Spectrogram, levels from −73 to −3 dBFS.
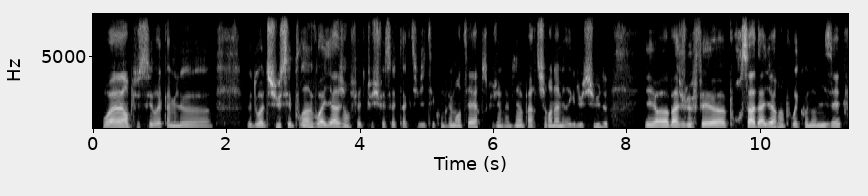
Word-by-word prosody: Ouais, 155 Hz, +2 st, +5 dB
en 145 Hz, -3 st, +5 dB
plus, 120 Hz, -, -9 dB
c'est 115 Hz, -, -3 dB
vrai, 125 Hz, +4 st, -3 dB
tu -, -, -5 dB
as -, -, -2 dB
mis 105 Hz, -2 st, -3 dB
le 100 Hz, -1 st, -6 dB, 0.6 s
le 105 Hz, -, -9 dB
doigt 110 Hz, +2 st, 0 dB
dessus. 165 Hz, +9 st, +5 dB
C'est 120 Hz, -6 st, +2 dB
pour 120 Hz, +3 st, -3 dB
un 135 Hz, +1 st, +1 dB
voyage, 130 Hz, +2 st, +2 dB
en 110 Hz, -2 st, -4 dB
fait, -, -, -9 dB
que -, -, -10 dB
je -, -, +1 dB
fais -, -, -9 dB
cette -, -, -9 dB
activité 110 Hz, +2 st, -10 dB
complémentaire, 115 Hz, +6 st, -3 dB
parce -, -, -9 dB
que -, -, -25 dB
j'aimerais 100 Hz, -1 st, -8 dB
bien 110 Hz, +3 st, -4 dB
partir 110 Hz, +1 st, -3 dB
en 110 Hz, -, 0 dB
Amérique 105 Hz, 0 st, -3 dB
du 110 Hz, +1 st, -8 dB
Sud 150 Hz, +6 st, -1 dB, 0.6 s
et 105 Hz, -1 st, 0 dB
heu, 105 Hz, +1 st, +5 dB
bah, 105 Hz, 0 st, +6 dB
je 95 Hz, -1 st, -3 dB
le 100 Hz, 0 st, 0 dB
fais, -, -, -3 dB
heu, 110 Hz, -1 st, +4 dB
pour -, -, -5 dB
ça 150 Hz, +1 st, +8 dB
d'ailleurs, 135 Hz, +3 st, +3 dB
hein, 120 Hz, -, -4 dB
pour 105 Hz, -, -8 dB
économiser 110 Hz, +6 st, -3 dB
110 Hz, 245 wpm, -25 LUFS, 105-125 Hz, 0.6 s, ça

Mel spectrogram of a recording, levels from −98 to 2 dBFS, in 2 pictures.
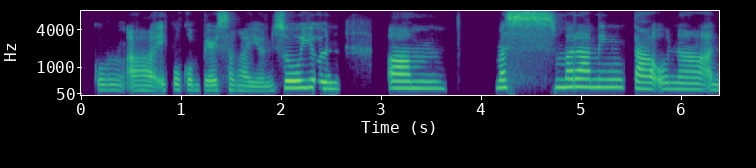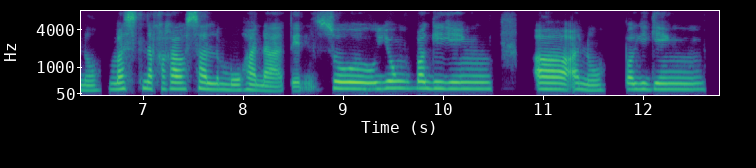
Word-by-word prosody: kung, 190 Hz, -1 st, -7 dB
ah, 175 Hz, -1 st, -1 dB
ico-compare 185 Hz, -3 st, -3 dB
sa 195 Hz, -, -2 dB
ngayon, 160 Hz, -1 st, -6 dB
so 260 Hz, +7 st, +6 dB
yun, 245 Hz, -4 st, +1 dB, 0.6 s
um, 250 Hz, -1 st, +3 dB, 0.5 s
mas 270 Hz, 0 st, +4 dB, 0.5 s
maraming 285 Hz, -1 st, +3 dB
tao 225 Hz, -2 st, +2 dB
na 215 Hz, -2 st, -2 dB
ano 175 Hz, -1 st, -6 dB
mas 220 Hz, +2 st, 0 dB
nakakasalamuha 220 Hz, -4 st, -1 dB
natin 155 Hz, -2 st, -5 dB
so 230 Hz, 0 st, +4 dB
yung 250 Hz, 0 st, -1 dB
pagiging, 235 Hz, -1 st, -1 dB, 0.5 s
ah, 220 Hz, -2 st, +4 dB
ano 190 Hz, -3 st, -5 dB, 0.2 s
pagiging 210 Hz, 0 st, -3 dB
220 Hz, 105 wpm, -25 LUFS, 190-245 Hz, 0.6 s, so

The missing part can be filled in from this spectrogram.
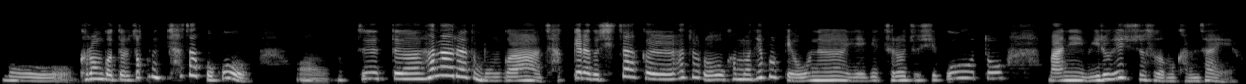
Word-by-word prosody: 뭐 170 Hz, +1 st, -4 dB
그런 255 Hz, +1 st, +2 dB
것들을 215 Hz, -3 st, 0 dB
조금 310 Hz, -, 0 dB
찾아보고 335 Hz, -, 0 dB, 0.4 s
어 90 Hz, -2 st, -8 dB
어쨌든 260 Hz, +7 st, -1 dB, 0.2 s
하나라도 365 Hz, -4 st, +6 dB
뭔가 180 Hz, -1 st, 0 dB
작게라도 255 Hz, -, +1 dB
시작을 245 Hz, -, +1 dB
하도록 220 Hz, -10 st, -2 dB
한번 235 Hz, -1 st, -1 dB
해 315 Hz, -, +2 dB
볼게요. 315 Hz, -, -2 dB
오늘 190 Hz, 0 st, +1 dB
얘기 165 Hz, +2 st, -7 dB
들어 190 Hz, +1 st, -2 dB
주시고 205 Hz, +11 st, -6 dB
또 280 Hz, +1 st, -4 dB, 0.4 s
많이 185 Hz, 0 st, +3 dB
위로해 235 Hz, -, +2 dB
주셔서 215 Hz, -, -6 dB
너무 155 Hz, 0 st, -7 dB
감사해요. 155 Hz, -4 st, -7 dB
210 Hz, 300 characters per minute, -23 LUFS, 180-280 Hz, 0.4 s, 하나라도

